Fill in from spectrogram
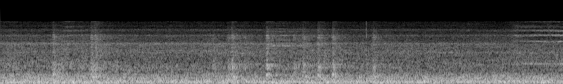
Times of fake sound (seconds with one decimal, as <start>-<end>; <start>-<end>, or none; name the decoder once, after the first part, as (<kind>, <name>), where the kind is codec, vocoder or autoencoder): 4.6-5.6 (codec, DAC)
